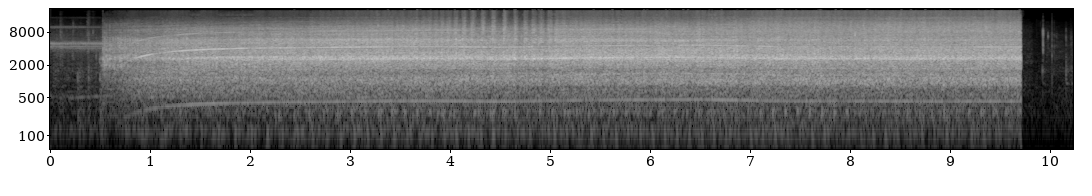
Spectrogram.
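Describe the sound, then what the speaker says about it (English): A power sander whines steadily against a wooden pattern spinning on a lathe, a loud continuous grinding hum with a high tone that starts abruptly and cuts off near the end. "I just got a little sanding disc and a power sander here, and we're just going to smooth this up."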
